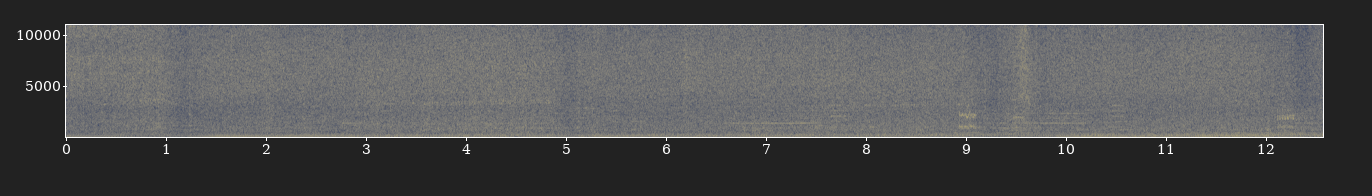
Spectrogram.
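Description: A buggy engine drones steadily, rising and falling as it speeds along.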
